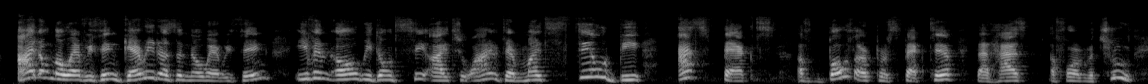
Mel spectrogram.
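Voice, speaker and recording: Loud and high-pitched, a man speaks at a fairly slow pace. His pitch swings very widely. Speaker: co-host of spiritual talk show. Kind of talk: casual chat. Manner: halting, many fillers.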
